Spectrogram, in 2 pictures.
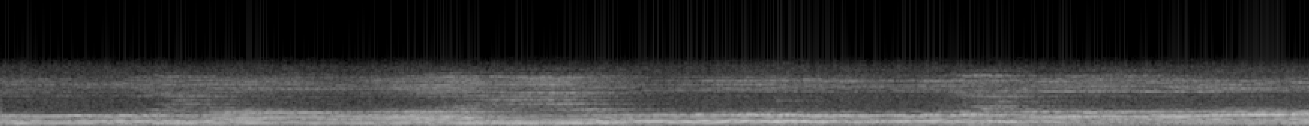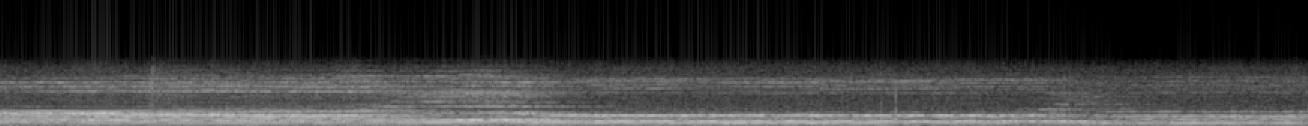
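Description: Small mixed church choir of men's and women's voices singing Russian Orthodox sacred music a cappella, in held chords that swell in the middle and ease off near the end.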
